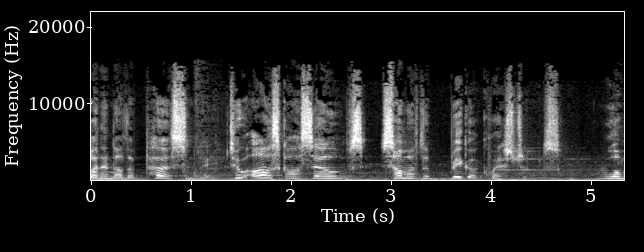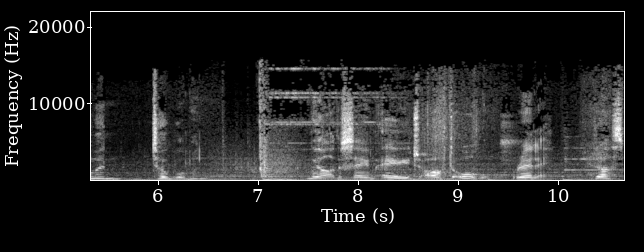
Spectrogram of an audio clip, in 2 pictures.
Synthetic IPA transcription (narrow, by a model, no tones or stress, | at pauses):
wʌ̃ñɨnʌðə˞pʰɜ˞sn̩l̩ˠiɾʰɨʔæskəə˞sɛlˠvz̥sʌ̃mʌvðɨbɪɡə˞kʰw̥ɛst͡ʃɨ̃nz̥ | wʊmɨ̃ntʰəwʊmə̃n | wiə˞ðɨsẽɪ̃meɪd͡ʒæftə˞ɔlˠɹɪlˠḭ̥d͡ʒʌs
